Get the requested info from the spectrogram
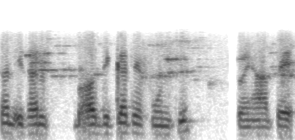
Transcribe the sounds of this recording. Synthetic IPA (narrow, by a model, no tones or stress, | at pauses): səlɪd̪ʱəɾbɐɦʊt̪̚d̪ɪkːət̪ɦɛfʰuːnki | t̪oːjɐɦãpe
